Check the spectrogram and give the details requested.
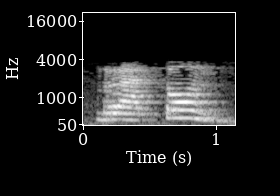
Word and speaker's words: ratón: Ra-ton. ¿Cuál es la sílaba tónica? Esta es mi sílaba tónica, ¿sí? Ratón lleva acento en la O, ton.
